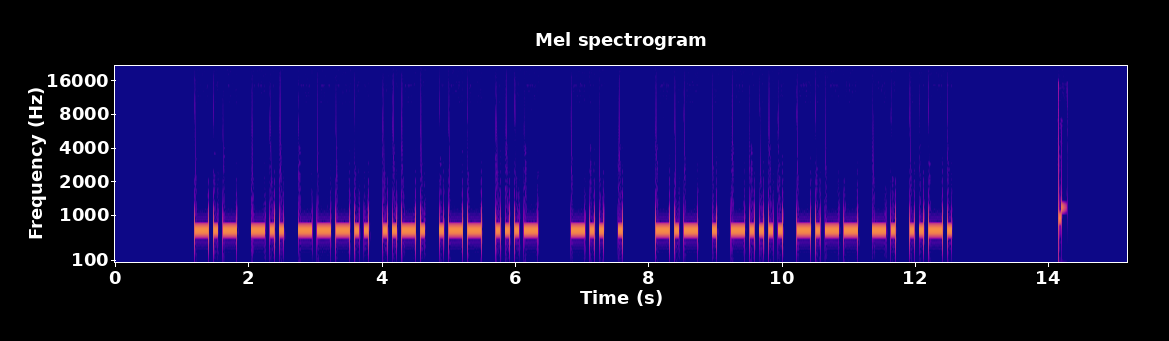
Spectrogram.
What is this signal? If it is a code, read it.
Morse code, heard as a keyed tone, about 17 wpm, 700 Hz. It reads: KD8FWV DE KE6YNF
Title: USA Callsign DE Callsign 17wpm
